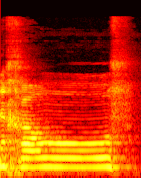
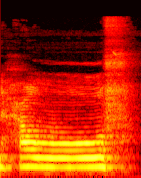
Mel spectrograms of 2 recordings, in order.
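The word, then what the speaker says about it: خوف: Kemudian kesalahan selanjutnya, saat kita membaca huruf kha, ada yang membaca dengan seperti huruf ha. Harusnya kha dibaca ha. Nah, ini tidak boleh ya. Ini huruf kha, cara membacanya seperti, maaf ya, seperti orang buang riak. Nah, seperti itu ya. Kha, bukan ha. Bedakan antara kha dengan ha. Jadi ini yang benar membacanya min khawf, bukan min hauf.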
